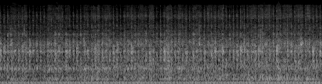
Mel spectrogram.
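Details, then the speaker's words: 1985 Mercedes 300CD diesel idling after a cold start at about 40°F; the fuel tank cleaning seems to have helped greatly. Steady, even, unhurried light clatter with no stumble or misfire; normal diesel idle. "let's see if she goes reliable she's a beaut isn't she cleaning the fuel tank really seems to have helped like"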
